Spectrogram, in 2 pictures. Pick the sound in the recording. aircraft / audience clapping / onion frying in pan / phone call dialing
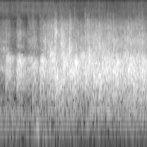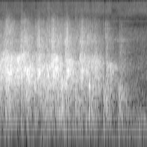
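audience clapping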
